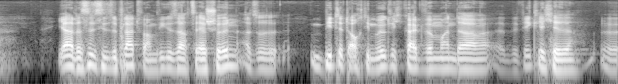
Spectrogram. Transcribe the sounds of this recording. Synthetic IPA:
jaːd̥asɪstd̥iːzəpʰl̥atfɔɐmviːɡəzaːktz̥eːɐʃøːnʔalzo | biːtəta̰ʊxd̥iːmøːklɪçkʰaɪtv̥ɛnmandaːʔɛːbəveːklɪçəʔɛ

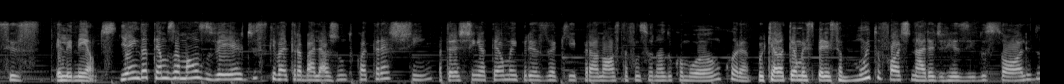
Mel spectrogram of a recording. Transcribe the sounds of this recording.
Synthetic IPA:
sɪzelemẽnt̪ʊ̥sɪaĩnd̪ɐt̪ẽmʊzɐmɐ̃w̃zveɾd͡ʒɪskɪvajt̪ɾabaʎaɾʒũnt̪ʊkõɐt̪ɾɛʃĩɲɐɐt̪ɾɛʃĩɲɐt̪ɛɛũmɐẽmpɾezɐkʰɪpɾɐnɔst̪afũsionɐ̃nd̪ʊkõmʊɐ̃ŋkoɾɐpʊɾkɪɛlɐt̪ẽj̃umɐispeɾiẽsjɐmũj̃t̪ʊfɔɾt͡ʃɪnaaɾjɐd͡ʒɪɦezid̪ʊsɔlid̪ʊ

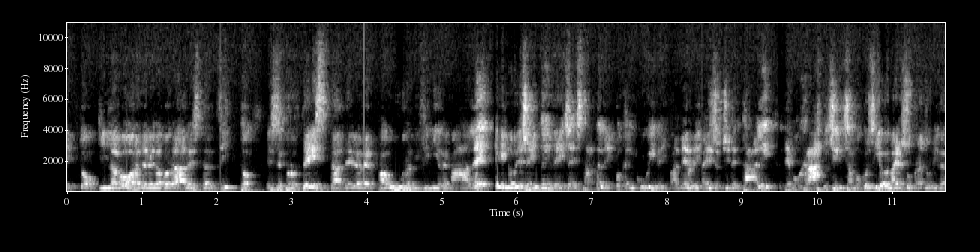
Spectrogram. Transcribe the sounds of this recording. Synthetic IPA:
t̪ok̟ilːavoːɾad̪ɛːvelavoɾaːɾest̪ard̪zit̪ːo | esːepːɾot̪ɛst̪ad̪ɛːveaverpauːɾad̪ifiniːɾemaːleːilnovet͡ʃɛnt̪oiɱveːt͡ʃeɛst̪a̰ːt̪alɛpokaiŋkujnejpanenejpaeːziot͡ʃːid̪ent̪a̰ːlid̪emokɾa̰ːt̪it͡ʃid̪it͡ʃaːmokoziormajasupɾad͡ʒounive

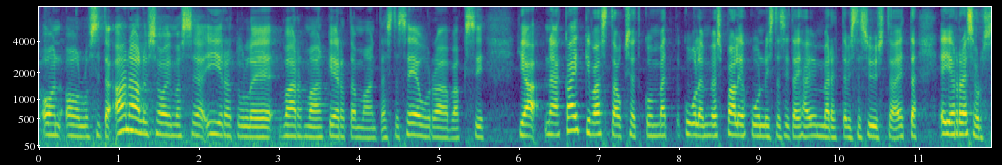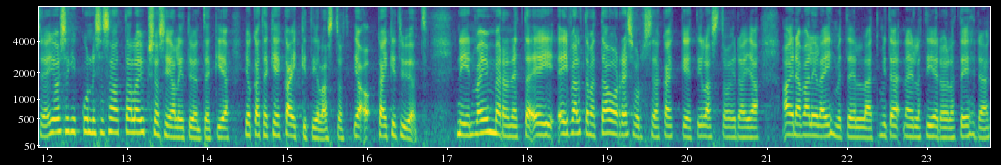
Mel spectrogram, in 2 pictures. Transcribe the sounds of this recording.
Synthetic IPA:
onolːussit̪æ̰ʔɑnɑlysoimɑsːɑjɑiːrot̪uleːʋɑrmɑːkert̪omɑːnt̪æst̪æseurɑːʋɑksi | jɑnæːkɑikːiʋɑst̪ɑukset̪kummækuːlemmyøspɑljokunːist̪ɑsit̪æihɑymːærːet̪ːæʋist̪æsyːst̪æet̪ːæeijorresursːejɑjoisːɑkikkunːisːɑsɑːt̪ːɑːolːɑykssosiɑːlit̪yønt̪ekiæjokɑt̪ekeːkɑikːit̪ilɑst̪ot̪jɑkɑikːit̪yøt̪niːnmæymːærænet̪ːæeiʔeiʋælt̪ːæmæt̪ːæoːrresursːejɑkɑikːeit̪ilɑst̪oidɑjɑʔɑinɑʋælilːˑæihmet̪elːæet̪mit̪ænæilːæt̪ieɾoilɑt̪ehdæːŋ

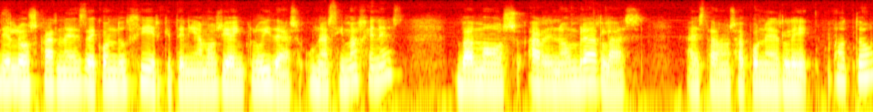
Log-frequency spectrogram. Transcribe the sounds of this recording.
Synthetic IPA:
d̪e̞lo̞skaɾne̞zðe̞ko̞nd̪uθiɾke̞t̪e̞niamo̞zʝaiŋkluiðasunasimaxe̞ne̞s | bamo̞sare̞nõ̞mbɾaɾlas | ae̞st̪aβamo̞sapo̞ne̞ɾle̞mo̞t̪o̞

